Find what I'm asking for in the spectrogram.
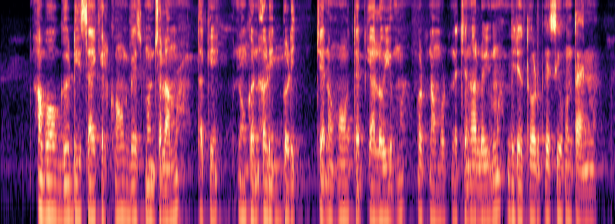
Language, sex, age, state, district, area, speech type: Santali, male, 18-30, Jharkhand, East Singhbhum, rural, spontaneous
